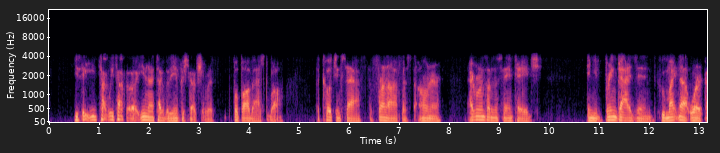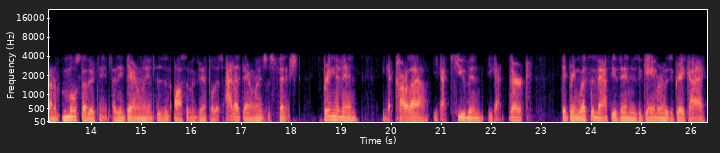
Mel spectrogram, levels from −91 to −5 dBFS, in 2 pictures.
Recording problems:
garbled, watery; badly; nothing above 4 kHz

